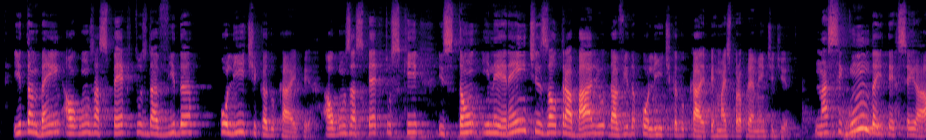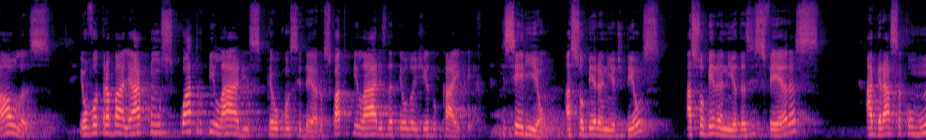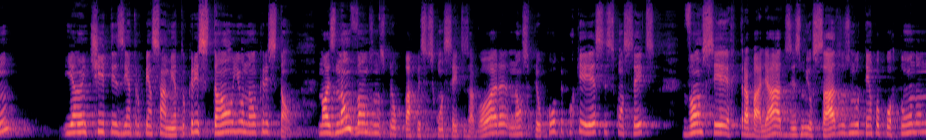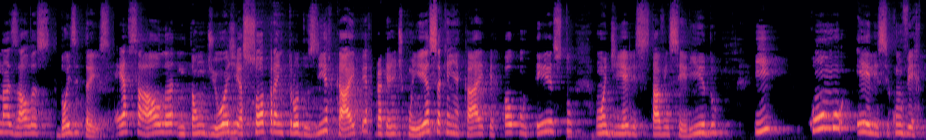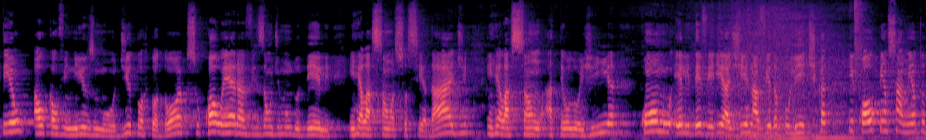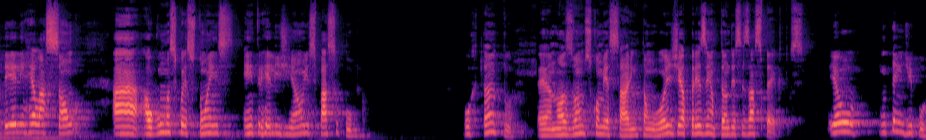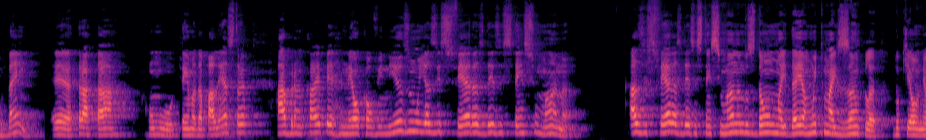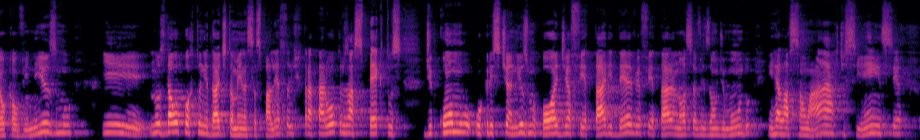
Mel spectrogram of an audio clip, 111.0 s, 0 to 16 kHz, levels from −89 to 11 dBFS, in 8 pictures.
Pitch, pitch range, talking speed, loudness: 195 Hz, 170-220 Hz, 130 wpm, -23 LUFS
